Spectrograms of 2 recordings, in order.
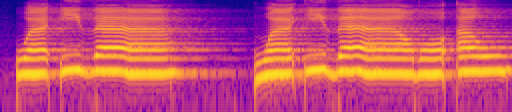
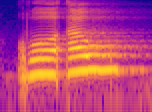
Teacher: Wa idza ra'au, huruf ra dibaca secara tafkhim karena ra berharokat di atas yaitu fathah. Cara membacanya adalah ditebalkan dengan cara mengangkat pangkal lidah.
